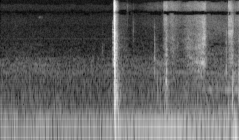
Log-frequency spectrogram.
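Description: A sharp click about a second in, then a small car's engine starting and running with a low hum. The electrics are drawing on a single AGM battery.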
